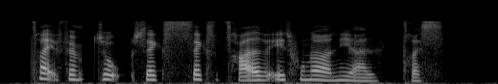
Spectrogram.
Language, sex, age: Danish, female, 34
